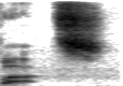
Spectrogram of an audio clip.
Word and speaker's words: Buttes: But notably, Butts is spelt Buttes, so you assume it's someone's surname.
